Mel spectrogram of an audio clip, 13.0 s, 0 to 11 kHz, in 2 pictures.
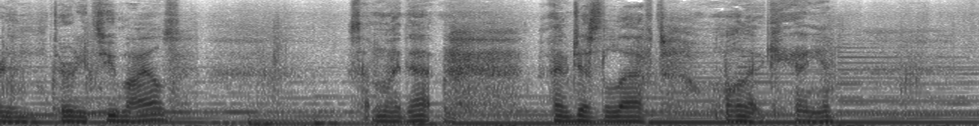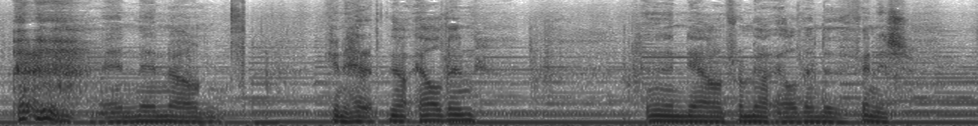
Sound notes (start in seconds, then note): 6.6 clearing throat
